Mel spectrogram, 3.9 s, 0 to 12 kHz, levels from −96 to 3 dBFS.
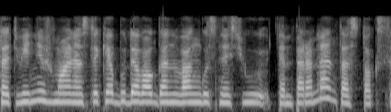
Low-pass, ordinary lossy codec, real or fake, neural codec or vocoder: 7.2 kHz; AAC, 32 kbps; real; none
